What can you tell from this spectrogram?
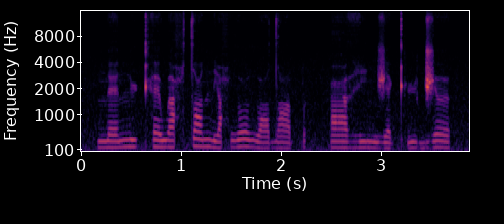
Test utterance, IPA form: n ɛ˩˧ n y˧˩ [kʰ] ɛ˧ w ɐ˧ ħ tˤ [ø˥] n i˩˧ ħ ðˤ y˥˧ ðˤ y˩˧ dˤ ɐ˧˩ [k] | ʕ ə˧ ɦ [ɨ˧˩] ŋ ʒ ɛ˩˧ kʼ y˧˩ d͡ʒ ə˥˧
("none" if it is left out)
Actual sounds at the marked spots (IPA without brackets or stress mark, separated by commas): kʰ, y˥, p, i˧˩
